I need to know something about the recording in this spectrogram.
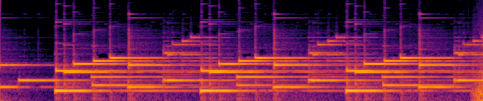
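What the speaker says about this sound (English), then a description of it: "I went with the Celesta preset" Celesta preset from the Kontakt factory library playing an ambient sample melody, bright bell-like notes in repeating arpeggiated phrases that ring and decay, clear and alone.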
